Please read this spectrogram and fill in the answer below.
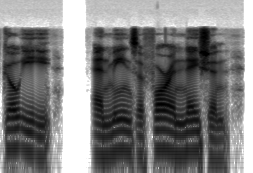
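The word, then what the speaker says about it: גוי: word minus vowels, and the Hebraic word for heathen is the three consonant word IEB, pronounced goe, and means a foreign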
